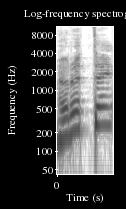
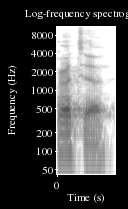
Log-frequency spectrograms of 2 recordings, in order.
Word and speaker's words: Rutte: Ed, how do you pronounce his name? Rutte?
